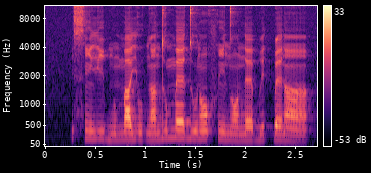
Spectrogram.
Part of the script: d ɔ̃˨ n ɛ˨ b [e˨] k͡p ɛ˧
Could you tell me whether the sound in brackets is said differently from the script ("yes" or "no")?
yes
